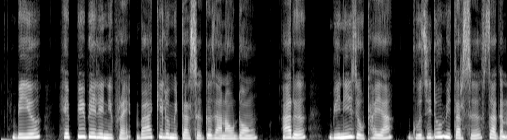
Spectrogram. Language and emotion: Bodo, neutral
